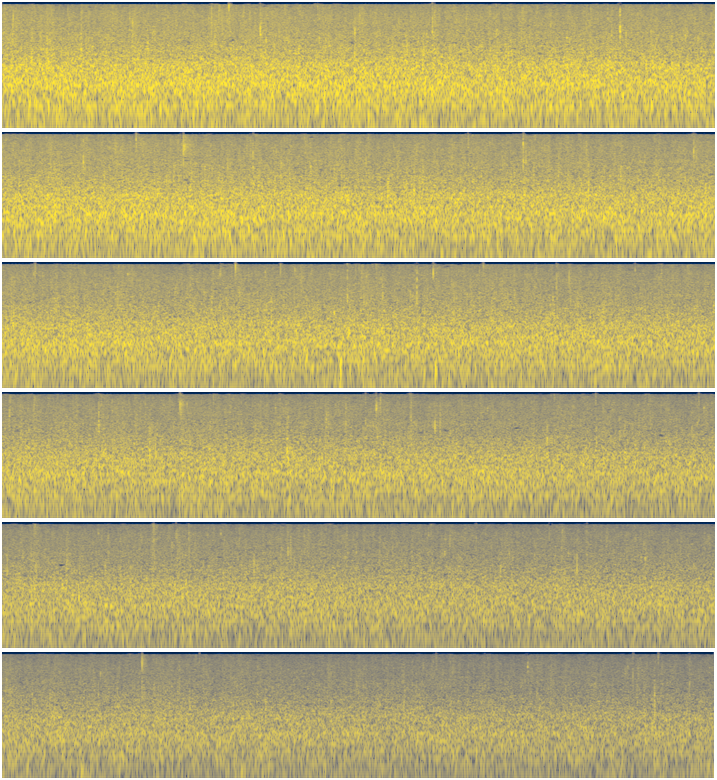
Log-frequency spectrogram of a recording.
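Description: Steady rain falling, with scattered individual drops ticking sharply through the hiss, growing gradually quieter.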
